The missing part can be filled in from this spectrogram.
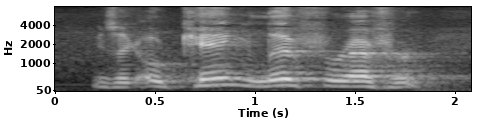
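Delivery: ordinary talk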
